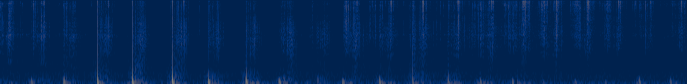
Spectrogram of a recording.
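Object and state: Wooden mini maraca.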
